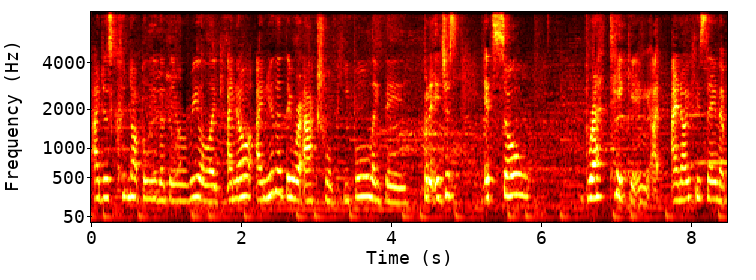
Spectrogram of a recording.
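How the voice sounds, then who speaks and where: A woman fan gushing about a concert, halting and restarting her sentences. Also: fairly high pitch. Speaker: fan interviewee. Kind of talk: casual interview answer.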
